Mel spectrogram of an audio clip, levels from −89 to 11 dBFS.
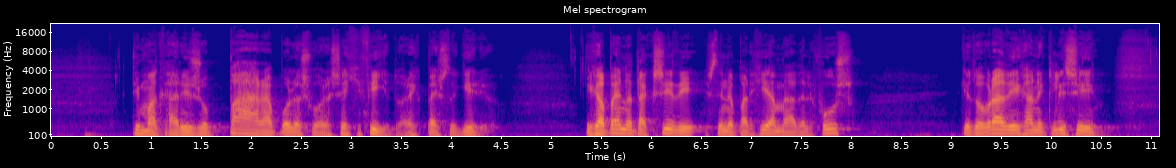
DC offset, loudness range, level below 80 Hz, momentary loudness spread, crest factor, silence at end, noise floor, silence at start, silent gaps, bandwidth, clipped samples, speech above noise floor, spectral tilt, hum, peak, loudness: under 0.1%; 3 LU; -54 dBFS; 10 LU; 22 dB; 0.25 s; -60 dBFS; 0.35 s; none; 17 kHz; under 0.1%; 37 dB; -6 dB/octave; none; -2 dBFS; -23 LUFS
